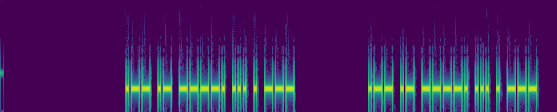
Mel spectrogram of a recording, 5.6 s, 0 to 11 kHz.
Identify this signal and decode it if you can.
Morse code, heard as a keyed tone, about 44 wpm, 700 Hz. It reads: WA9SEO WA9SEO
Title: Call Signs Repeated 3x - 45wpm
